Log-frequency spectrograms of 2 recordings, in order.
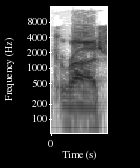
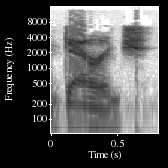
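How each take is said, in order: First: It is said in a non-New Zealand way. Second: It is said the New Zealand way. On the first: "we generally don't say" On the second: "we say"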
